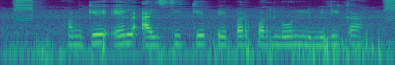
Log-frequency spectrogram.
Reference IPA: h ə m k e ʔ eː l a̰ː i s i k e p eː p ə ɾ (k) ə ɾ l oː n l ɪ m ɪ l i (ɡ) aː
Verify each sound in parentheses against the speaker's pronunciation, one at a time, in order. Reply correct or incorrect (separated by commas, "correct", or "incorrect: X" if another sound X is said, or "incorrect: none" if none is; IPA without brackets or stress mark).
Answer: incorrect: p, incorrect: k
